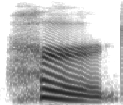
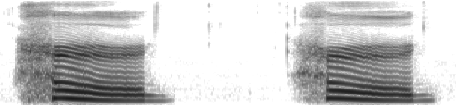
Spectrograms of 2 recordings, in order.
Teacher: so your tongue is in the r position like er you're making the noise of r but beginning with some airflow for the h her and then finishing with your tongue in the d position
